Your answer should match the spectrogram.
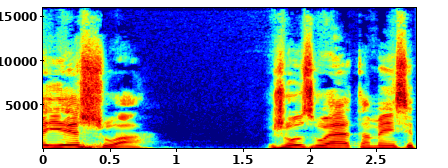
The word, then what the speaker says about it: Yeshua: vogal só tem consoante o mesmo nome Jesus se pronuncia Yeshua Josué também se pronuncia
